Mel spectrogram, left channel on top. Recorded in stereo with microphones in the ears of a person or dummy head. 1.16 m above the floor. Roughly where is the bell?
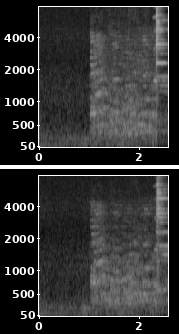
Left.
